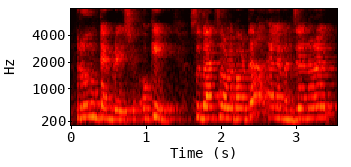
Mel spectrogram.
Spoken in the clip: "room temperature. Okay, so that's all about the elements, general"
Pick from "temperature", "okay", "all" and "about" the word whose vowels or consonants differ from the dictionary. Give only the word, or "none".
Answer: temperature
